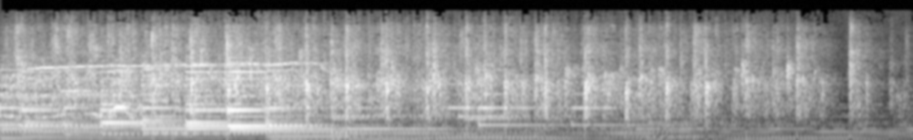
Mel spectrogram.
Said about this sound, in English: Let's give all of our visitors a hand clap.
